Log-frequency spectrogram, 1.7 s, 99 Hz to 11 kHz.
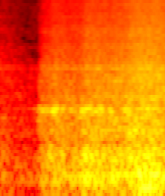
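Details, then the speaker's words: Perodua Axia (second generation, 1KR engine), engine running, AC compressor not engaging with no fault codes; compressor fed power directly: rising low hum and faint whir as clutch pulls in and it runs; not an ECU fault, its feed wire lacks power. "Oke, permasalahan dia bukan masalah ECU lah. Kita tengok, kita direct, dia hidup."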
